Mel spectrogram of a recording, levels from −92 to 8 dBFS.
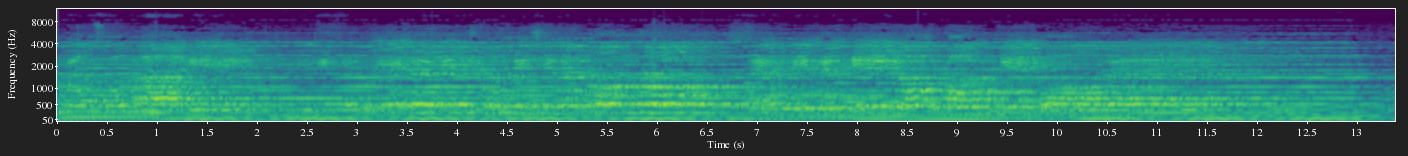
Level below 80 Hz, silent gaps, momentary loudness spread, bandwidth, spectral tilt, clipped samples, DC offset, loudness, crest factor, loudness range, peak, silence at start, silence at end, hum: -32 dBFS; none; 10 LU; 7.6 kHz; -6.5 dB/octave; under 0.1%; 0.5%; -14 LUFS; 14 dB; 3 LU; 0 dBFS; 0 s; 0 s; none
